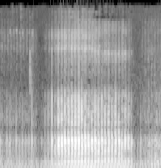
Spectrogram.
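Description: A cat purrs, a steady rumbling vibration that swells louder midway through the brief moment, with no talking.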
